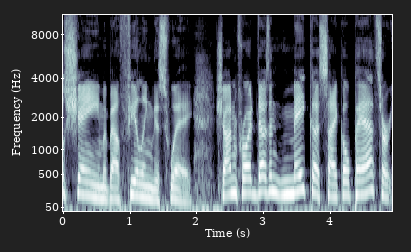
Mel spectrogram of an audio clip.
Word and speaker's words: Schadenfreude: So Schadenfreude, so four syllables. Usually in German.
